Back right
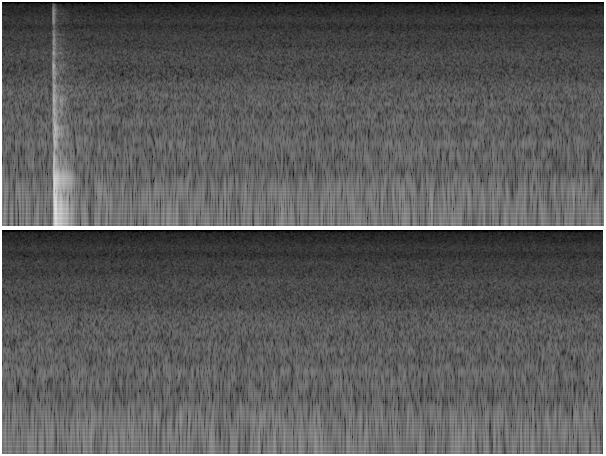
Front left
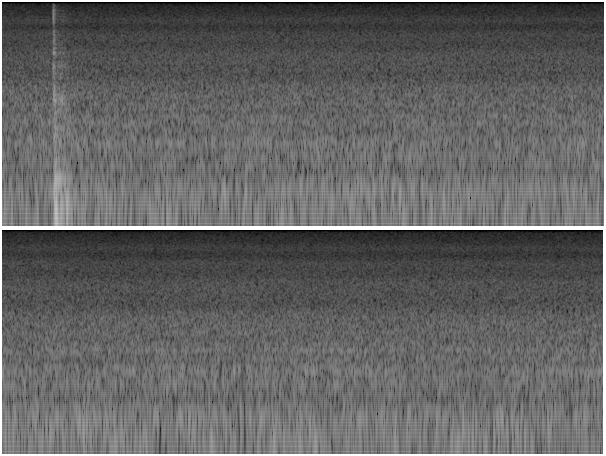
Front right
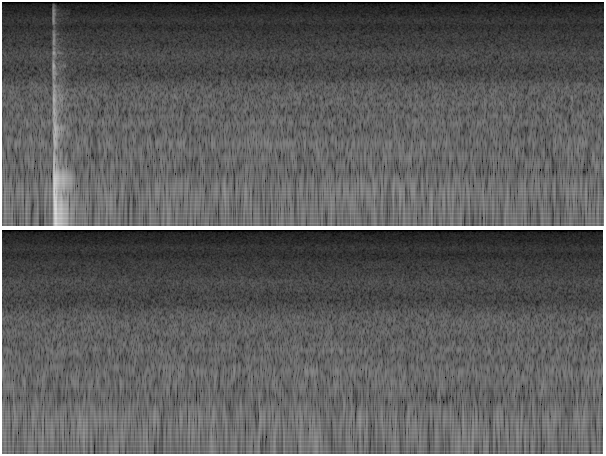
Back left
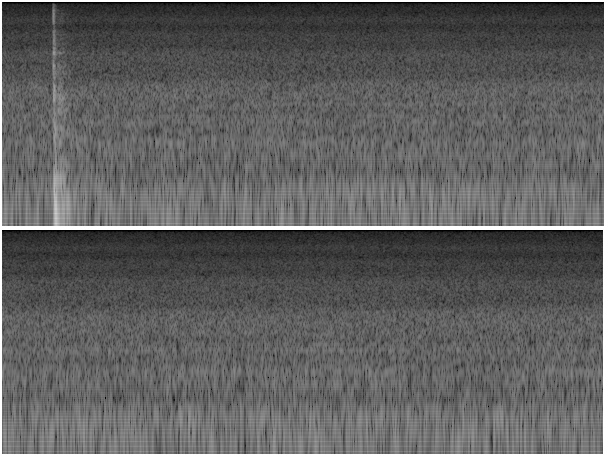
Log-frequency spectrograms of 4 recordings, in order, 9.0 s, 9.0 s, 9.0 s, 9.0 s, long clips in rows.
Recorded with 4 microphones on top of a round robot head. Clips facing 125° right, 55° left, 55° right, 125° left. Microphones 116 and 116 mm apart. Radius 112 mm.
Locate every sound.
0.4 s a thud: 95° right, 0.6 m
